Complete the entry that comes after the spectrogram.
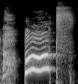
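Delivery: very high, loud shout-out after a gasp; thrilled surprise. Real, not acted. Streamer reacting to another big gift, thrilled. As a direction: cry out the name, then gush thanks. Another ten gifted subs.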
